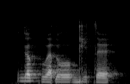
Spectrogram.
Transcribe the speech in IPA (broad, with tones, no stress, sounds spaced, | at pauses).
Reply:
ɡ a˦ kʷ a˨ ɗ oː˨ ɡ i˨ t ɛ˨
